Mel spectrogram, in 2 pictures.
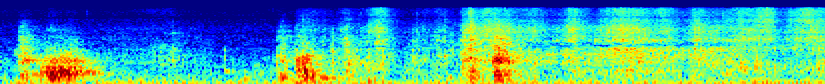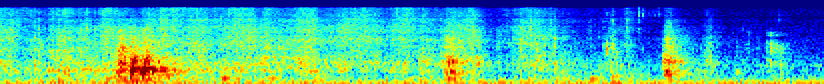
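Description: A person chewing a mouthful of burger: scattered soft smacks and rustles, about one a second, over a low steady hum.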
